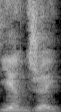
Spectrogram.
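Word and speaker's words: Jędrzej: So the proper way to say it, the first name and the last name, is Jedrzej, that's the name, and, that's the surname. So. That's D and U for unicorn.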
